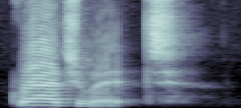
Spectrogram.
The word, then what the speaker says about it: graduate: Graduate. So that's, the emphasis is on the first syllable. Graduate. That's if it's a noun.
